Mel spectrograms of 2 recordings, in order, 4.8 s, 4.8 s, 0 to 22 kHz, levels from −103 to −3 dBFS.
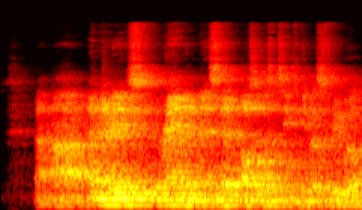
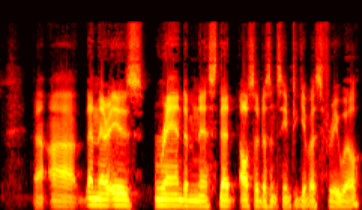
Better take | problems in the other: second | room echo; strong; dies away in 2.5 s // off-mic speech; far

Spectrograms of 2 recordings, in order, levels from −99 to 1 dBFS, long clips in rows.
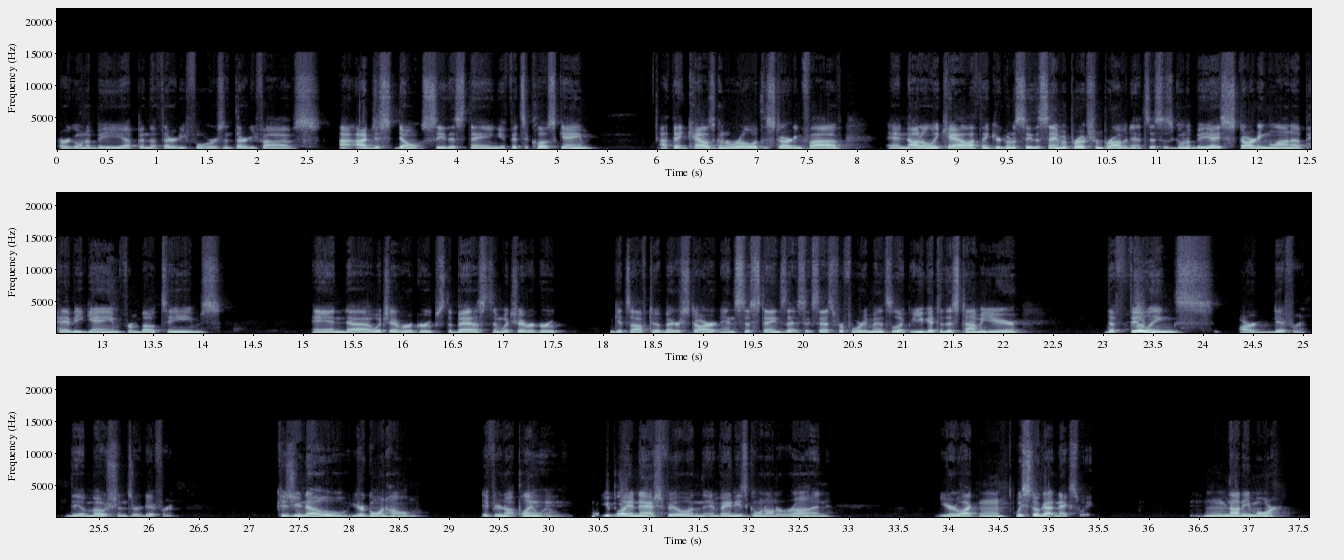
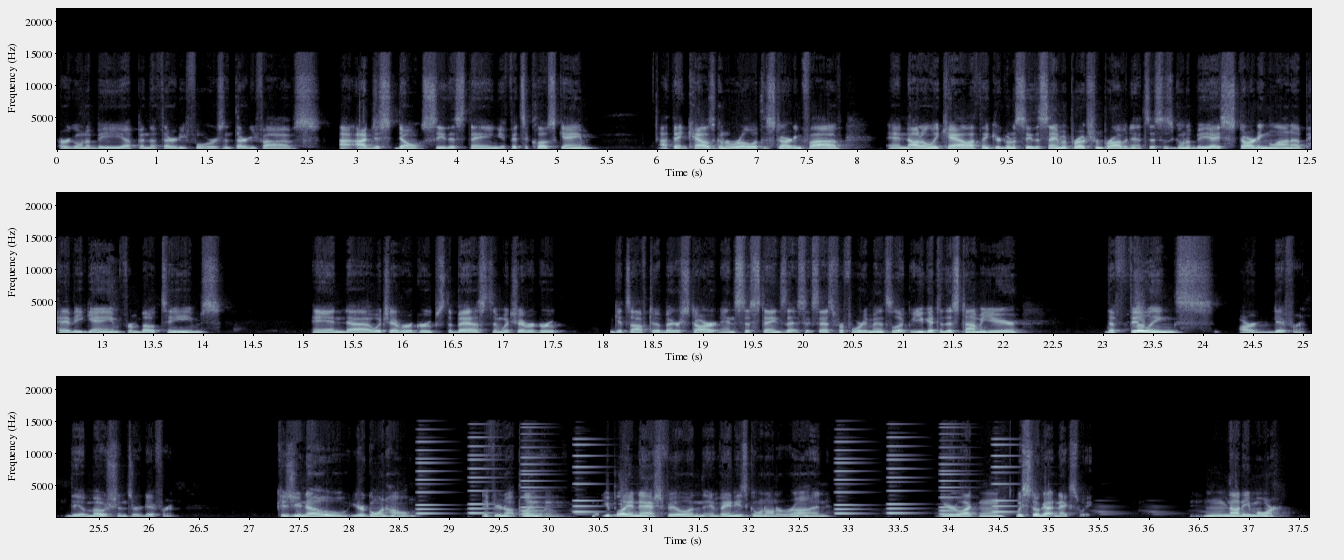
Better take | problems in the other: first | phone ringing; noticeable; from 29 to 35 s; peak 4 dB below the speech

